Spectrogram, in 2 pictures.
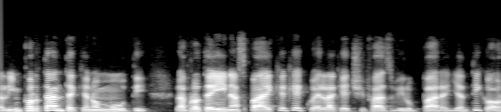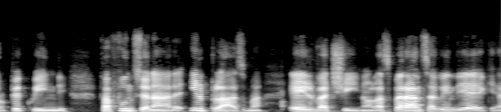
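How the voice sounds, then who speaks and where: A man's voice: mid-range voice, pushed and bright, highs cut off. A man from Calabria reading news aloud, then giving opinionated personal commentary and appealing directly to his listeners. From Calabria, southern Italy.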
